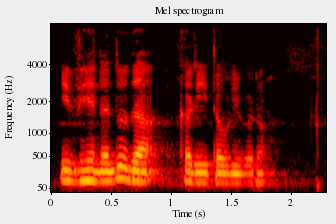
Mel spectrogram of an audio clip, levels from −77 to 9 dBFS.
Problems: low volume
